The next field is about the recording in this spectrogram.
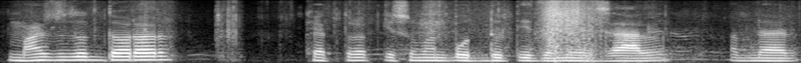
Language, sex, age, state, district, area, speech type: Assamese, male, 18-30, Assam, Barpeta, rural, spontaneous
